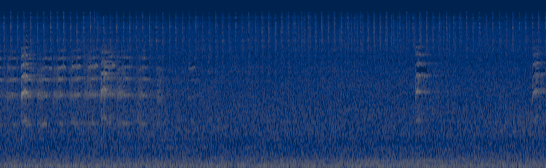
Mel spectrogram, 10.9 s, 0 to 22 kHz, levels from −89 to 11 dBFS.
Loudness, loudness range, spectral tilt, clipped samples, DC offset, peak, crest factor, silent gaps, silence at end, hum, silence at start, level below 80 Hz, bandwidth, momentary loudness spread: -49 LUFS; 10 LU; -1.5 dB/octave; under 0.1%; under 0.1%; -26 dBFS; 26 dB; none; 0 s; none; 0 s; -62 dBFS; 16.5 kHz; 13 LU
